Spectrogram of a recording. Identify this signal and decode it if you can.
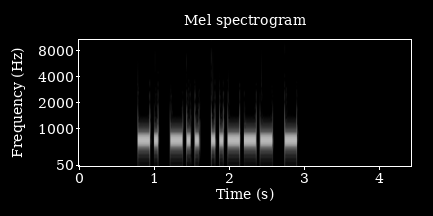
Morse code, heard as a keyed tone, about 22 wpm, 690 Hz. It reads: ND2T
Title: Call Signs Repeated 2x - 22wpm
